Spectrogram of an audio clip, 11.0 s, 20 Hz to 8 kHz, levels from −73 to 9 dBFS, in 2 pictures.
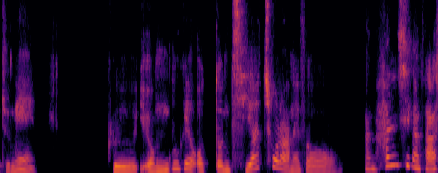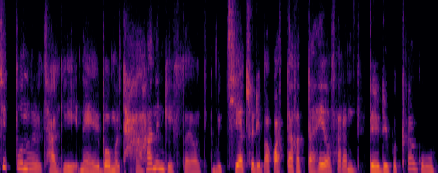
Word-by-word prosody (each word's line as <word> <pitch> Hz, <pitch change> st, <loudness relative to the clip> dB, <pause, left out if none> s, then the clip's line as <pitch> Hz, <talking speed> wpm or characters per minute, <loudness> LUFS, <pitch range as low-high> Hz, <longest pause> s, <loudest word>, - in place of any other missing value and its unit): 중에 170 Hz, 0 st, -2 dB, 0.9 s
그 185 Hz, -4 st, +2 dB
영국의 220 Hz, +8 st, +1 dB
어떤 205 Hz, +4 st, 0 dB
지하철 255 Hz, -, +3 dB
안에서 200 Hz, -4 st, -3 dB, 0.3 s
한 265 Hz, -1 st, -5 dB
1 405 Hz, +9 st, 0 dB
시간 420 Hz, -9 st, +2 dB
40 275 Hz, +8 st, +1 dB
분을 260 Hz, -6 st, -1 dB
자기네 200 Hz, +1 st, -2 dB
앨범을 195 Hz, +1 st, +1 dB
다 195 Hz, -, 0 dB
하는 260 Hz, +6 st, +2 dB
게 180 Hz, -, -2 dB
있어요. 160 Hz, 0 st, -6 dB, 0.2 s
뭐 185 Hz, -, -5 dB
이 185 Hz, -, -6 dB
지하철이 220 Hz, +2 st, +3 dB
막 170 Hz, -3 st, -3 dB
왔다 170 Hz, +3 st, +2 dB
갔다 180 Hz, -1 st, -2 dB
해요 230 Hz, +3 st, +3 dB
사람들 210 Hz, 0 st, -5 dB
내리고 200 Hz, -1 st, +3 dB
타고. 205 Hz, -5 st, -6 dB
205 Hz, 290 characters per minute, -25 LUFS, 185-245 Hz, 0.9 s, 지하철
